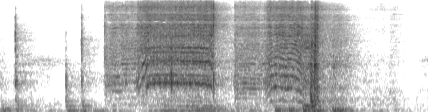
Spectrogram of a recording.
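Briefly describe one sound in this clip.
A cordless impact driver whirs in short, loud bursts as it turns a screw.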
